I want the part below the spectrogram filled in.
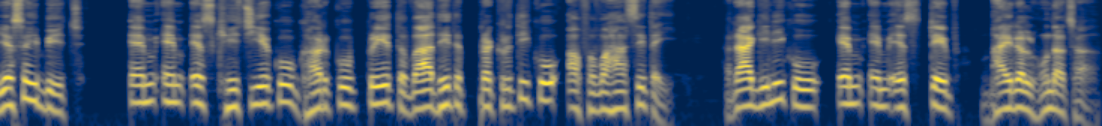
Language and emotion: Nepali, neutral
